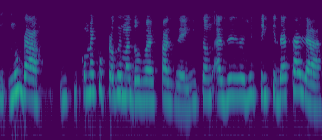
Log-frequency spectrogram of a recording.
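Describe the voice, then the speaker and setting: A woman with a high pitch and ordinary pitch variation talks at a moderate pace. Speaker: teacher. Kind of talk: lecture. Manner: halting.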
